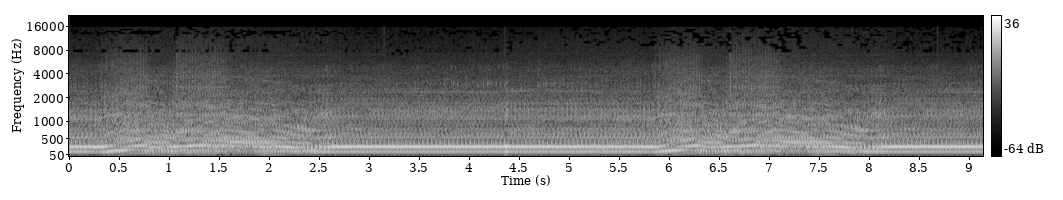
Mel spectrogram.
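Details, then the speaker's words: Three-cylinder Detroit Diesel in an old dragline crane abandoned 20+ years, after water was drained from the fuel filter: a steady drone between brief rev-ups with no misses or knocks, firing on all three cylinders. "uh to me it sounds good i don't know oh yeah it doesn't sound bad at all it's hitting on all three"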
